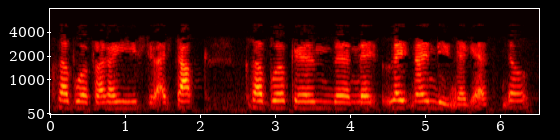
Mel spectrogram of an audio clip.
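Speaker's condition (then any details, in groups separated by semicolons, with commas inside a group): Cerebral palsy; handwriting physically hard and slow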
